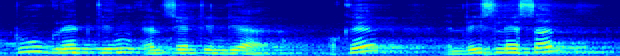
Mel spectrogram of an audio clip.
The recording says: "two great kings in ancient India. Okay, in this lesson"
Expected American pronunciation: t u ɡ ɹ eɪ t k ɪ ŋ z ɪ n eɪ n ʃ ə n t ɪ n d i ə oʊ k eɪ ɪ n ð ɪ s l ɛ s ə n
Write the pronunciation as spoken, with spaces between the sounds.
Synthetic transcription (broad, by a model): t u ɡ ɹ eɪ t k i ŋ ɪ n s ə n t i n d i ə oʊ k eɪ ɪ n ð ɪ s l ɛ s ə n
